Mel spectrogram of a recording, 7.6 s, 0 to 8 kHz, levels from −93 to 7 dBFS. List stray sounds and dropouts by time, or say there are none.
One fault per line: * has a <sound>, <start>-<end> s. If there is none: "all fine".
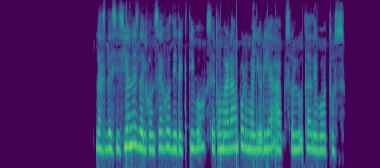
all fine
